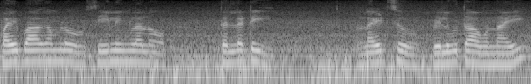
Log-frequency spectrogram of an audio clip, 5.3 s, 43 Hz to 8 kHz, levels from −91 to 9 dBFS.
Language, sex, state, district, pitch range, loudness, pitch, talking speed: Telugu, male, Telangana, Mahabubabad, 155-175 Hz, -16 LUFS, 165 Hz, 80 wpm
